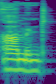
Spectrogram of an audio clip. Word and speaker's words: almond: right so essentially you don't want to produce that L sound can you can pretty much neglect this L sound here so comment right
